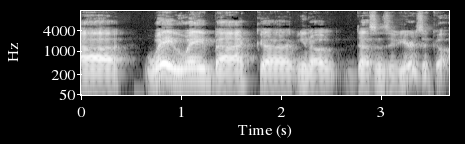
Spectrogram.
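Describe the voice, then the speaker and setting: The setting around him is quiet. This man takes his words fairly slowly. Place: home room.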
